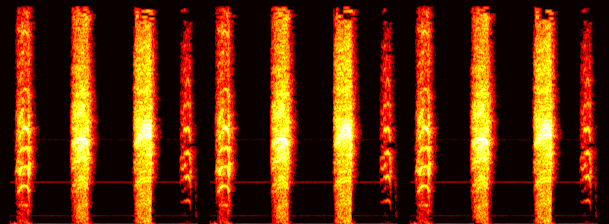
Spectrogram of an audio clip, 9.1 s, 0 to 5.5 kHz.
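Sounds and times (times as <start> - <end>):
vulture: 1.1 - 3.5, 4.1 - 6.5, 7.1 - 9.0.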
